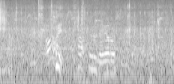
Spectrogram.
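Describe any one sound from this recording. Young women talk softly a short way off.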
